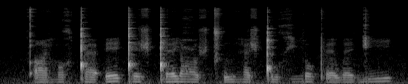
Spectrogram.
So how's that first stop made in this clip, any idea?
ejective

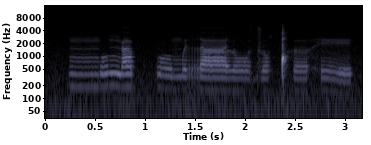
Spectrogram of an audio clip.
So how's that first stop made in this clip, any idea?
plain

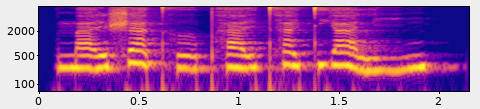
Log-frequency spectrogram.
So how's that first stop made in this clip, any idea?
aspirated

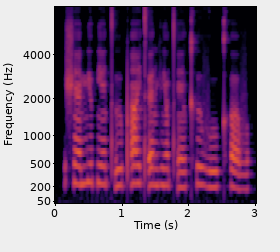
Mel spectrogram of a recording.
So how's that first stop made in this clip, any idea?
plain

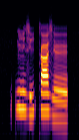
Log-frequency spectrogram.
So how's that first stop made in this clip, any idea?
implosive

